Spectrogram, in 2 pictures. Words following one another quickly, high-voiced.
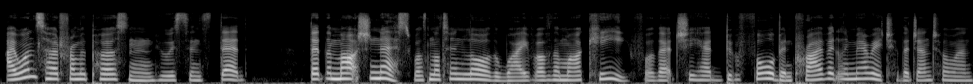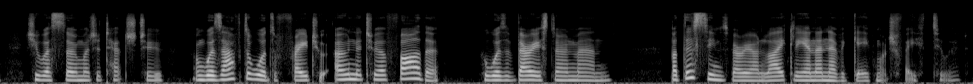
Yes: fast, 210 wpm; high, 210 Hz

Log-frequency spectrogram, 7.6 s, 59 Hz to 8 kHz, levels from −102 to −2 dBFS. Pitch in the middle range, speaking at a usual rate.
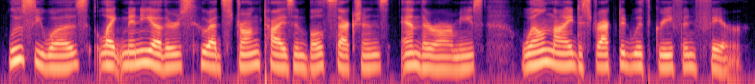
Yes: medium, 170 Hz; average, 175 wpm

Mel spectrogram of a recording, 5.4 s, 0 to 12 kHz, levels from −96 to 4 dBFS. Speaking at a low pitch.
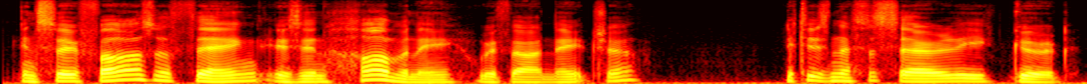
Yes: low, 130 Hz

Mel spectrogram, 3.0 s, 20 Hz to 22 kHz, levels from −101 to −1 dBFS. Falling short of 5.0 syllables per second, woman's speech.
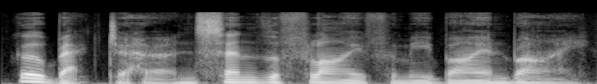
No: 4.6 syllables/s; male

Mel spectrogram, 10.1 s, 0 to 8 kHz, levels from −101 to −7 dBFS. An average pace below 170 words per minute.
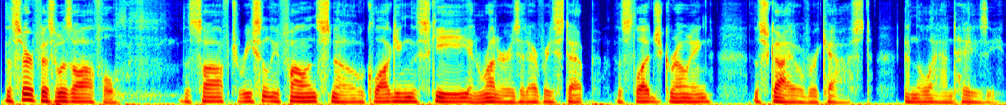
Yes: average, 160 wpm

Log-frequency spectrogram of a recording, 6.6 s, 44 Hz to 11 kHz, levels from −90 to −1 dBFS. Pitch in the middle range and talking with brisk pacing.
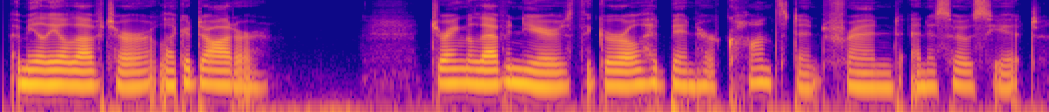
No: medium, 170 Hz; average, 165 wpm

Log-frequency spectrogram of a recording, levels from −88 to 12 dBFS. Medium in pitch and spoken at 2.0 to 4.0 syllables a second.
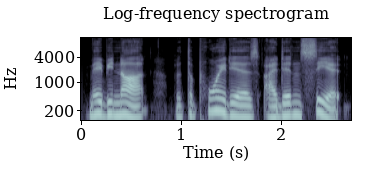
No: medium, 150 Hz; 5.0 syllables/s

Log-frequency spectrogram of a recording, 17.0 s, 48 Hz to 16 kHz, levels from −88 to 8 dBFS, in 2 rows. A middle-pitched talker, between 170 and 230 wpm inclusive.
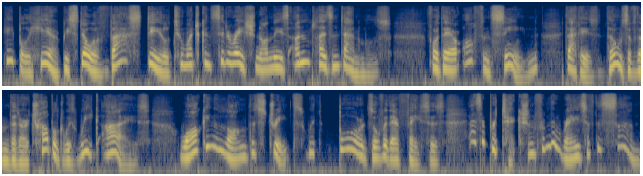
No: medium, 175 Hz; average, 160 wpm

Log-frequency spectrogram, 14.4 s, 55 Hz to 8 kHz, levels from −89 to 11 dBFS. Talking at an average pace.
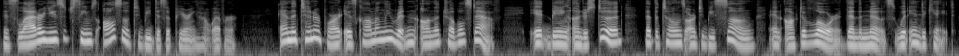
Yes: average, 160 wpm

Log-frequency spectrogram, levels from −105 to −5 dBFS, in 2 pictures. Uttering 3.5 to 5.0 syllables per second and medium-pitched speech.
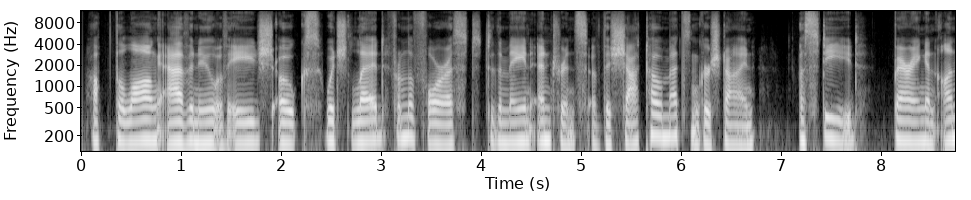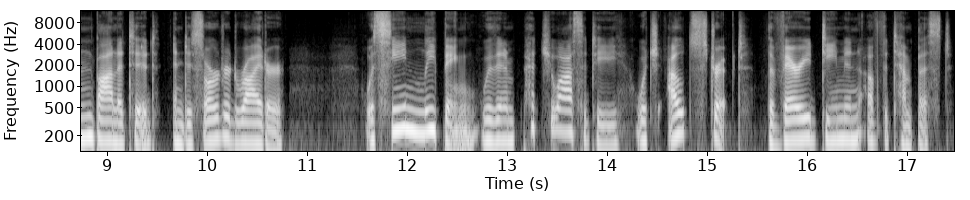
Yes: 4.6 syllables/s; medium, 165 Hz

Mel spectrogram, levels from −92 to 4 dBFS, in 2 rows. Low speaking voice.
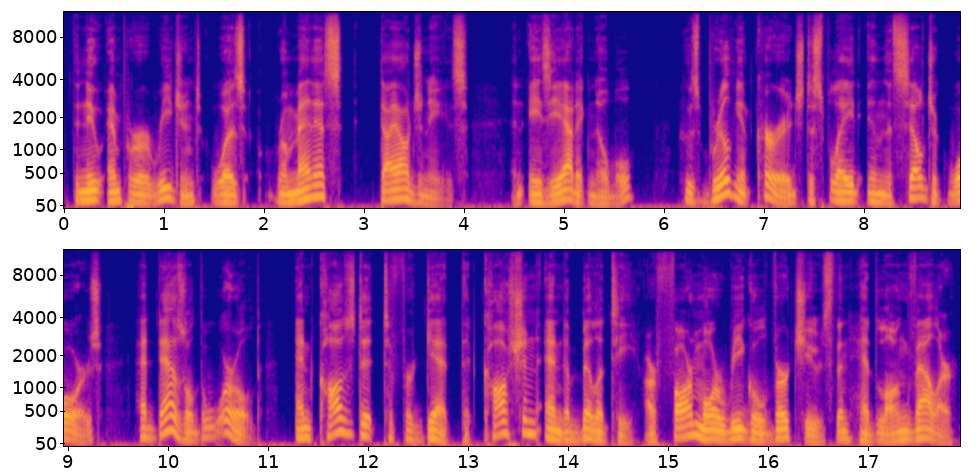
Yes: low, 105 Hz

